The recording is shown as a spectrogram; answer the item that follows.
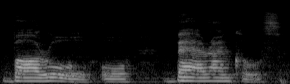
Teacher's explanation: Where it is preceded by a vowel, including Y when used as a vowel, as in ta or ba, the final E is simply the silent E that changes the preceding vowel, turning bar, for example, into bear, and the R is so weak as to be almost silent too. Unless it is followed by a sounded vowel, as in bar all or bare ankles.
